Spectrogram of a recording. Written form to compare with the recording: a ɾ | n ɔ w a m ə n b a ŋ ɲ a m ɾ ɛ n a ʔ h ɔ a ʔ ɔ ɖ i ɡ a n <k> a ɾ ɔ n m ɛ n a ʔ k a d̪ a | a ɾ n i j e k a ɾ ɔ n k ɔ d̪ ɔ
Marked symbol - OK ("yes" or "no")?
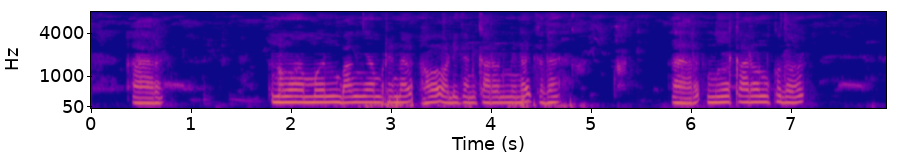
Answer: yes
